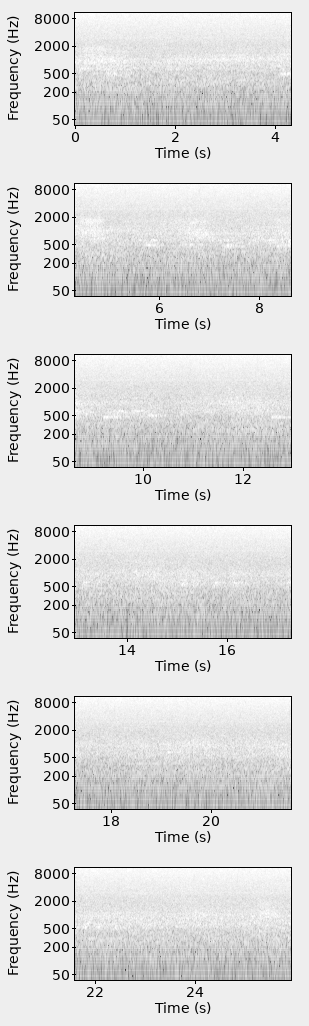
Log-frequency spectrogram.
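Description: A man speaks very softly and calmly through a microphone.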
